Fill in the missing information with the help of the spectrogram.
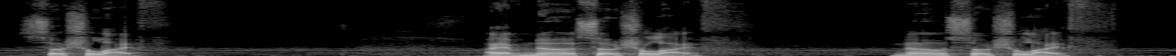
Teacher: we don't say the l twice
